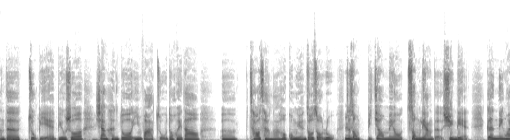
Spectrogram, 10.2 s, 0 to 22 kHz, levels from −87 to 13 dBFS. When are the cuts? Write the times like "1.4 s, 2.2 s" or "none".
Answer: none

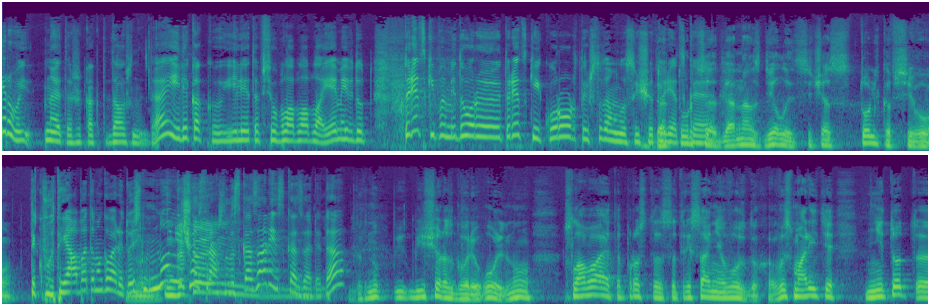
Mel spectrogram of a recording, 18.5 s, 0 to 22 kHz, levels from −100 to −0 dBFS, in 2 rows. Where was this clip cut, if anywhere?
14.9 s

